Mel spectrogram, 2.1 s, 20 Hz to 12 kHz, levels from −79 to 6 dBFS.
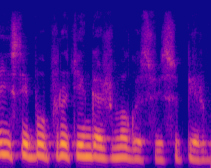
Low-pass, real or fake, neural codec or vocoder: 9.9 kHz; real; none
